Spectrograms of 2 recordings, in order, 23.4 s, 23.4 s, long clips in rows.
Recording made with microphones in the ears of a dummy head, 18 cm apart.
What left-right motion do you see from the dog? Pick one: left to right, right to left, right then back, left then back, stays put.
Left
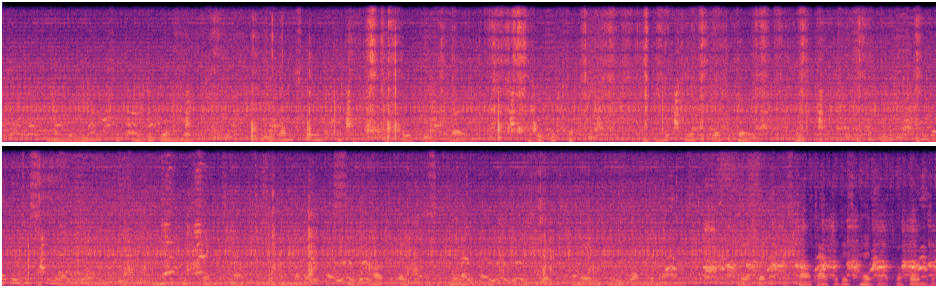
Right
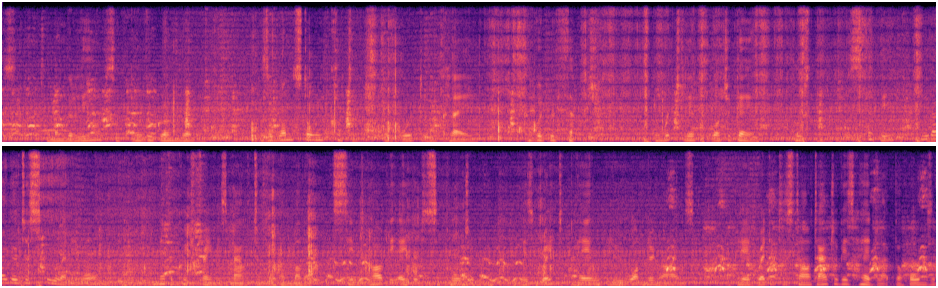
left then back.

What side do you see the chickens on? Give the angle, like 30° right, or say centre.
40° left.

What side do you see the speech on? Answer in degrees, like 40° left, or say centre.
50° right.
